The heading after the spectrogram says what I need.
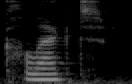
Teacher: the unstressed schwa vowel that we find in the COL, collect. We don't say collect, collection.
